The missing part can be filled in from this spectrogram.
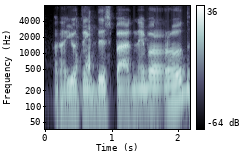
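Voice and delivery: fake Russian accent with broken English. Retelling a comedian's bit in a rough area: imitating a fake Russian accent. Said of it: "he pretends to be Russian".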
